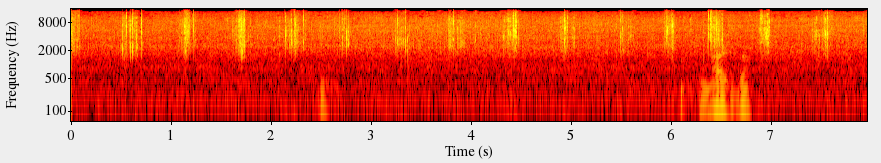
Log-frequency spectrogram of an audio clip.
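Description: A spice shaker rattles in quick, even shakes.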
